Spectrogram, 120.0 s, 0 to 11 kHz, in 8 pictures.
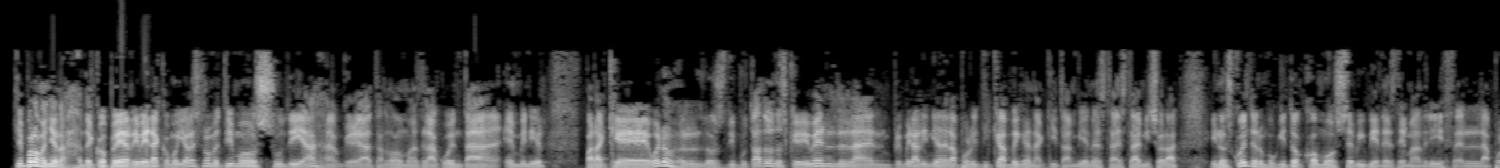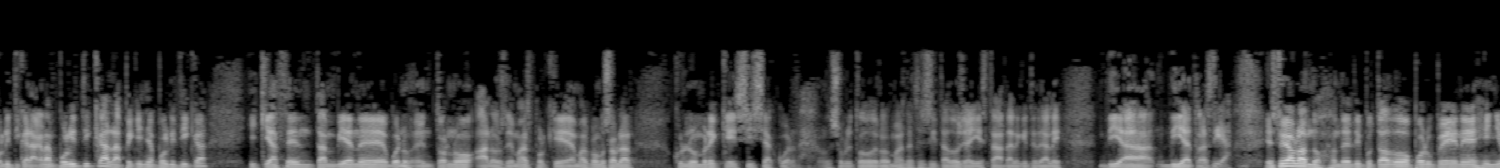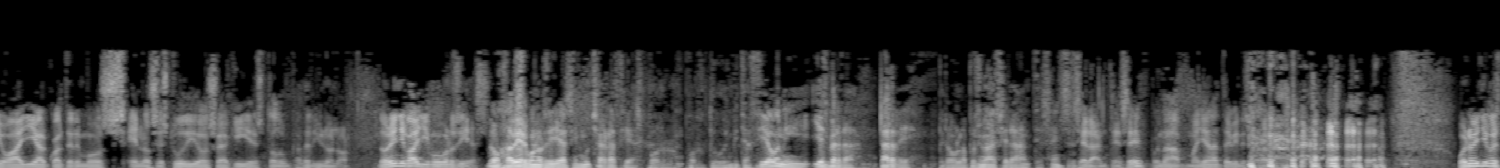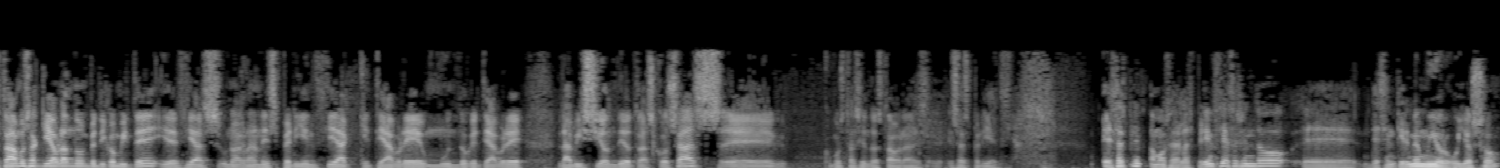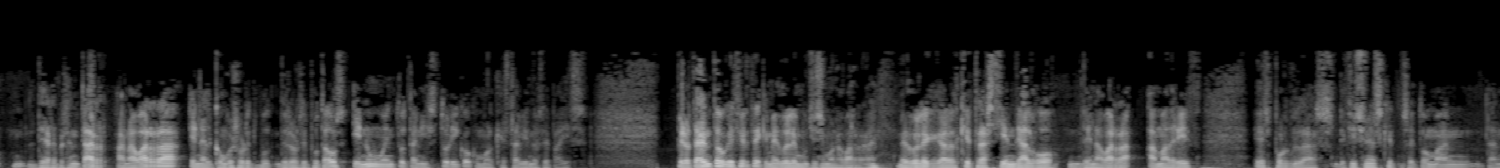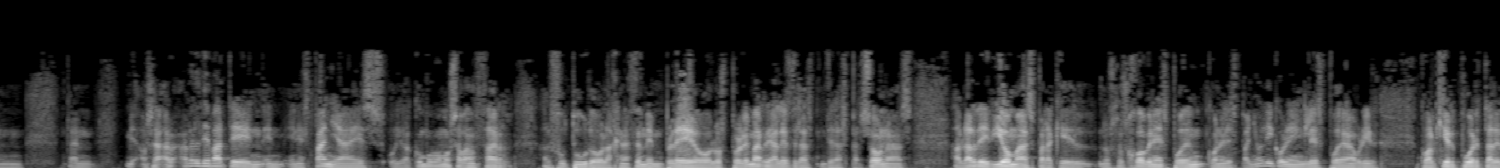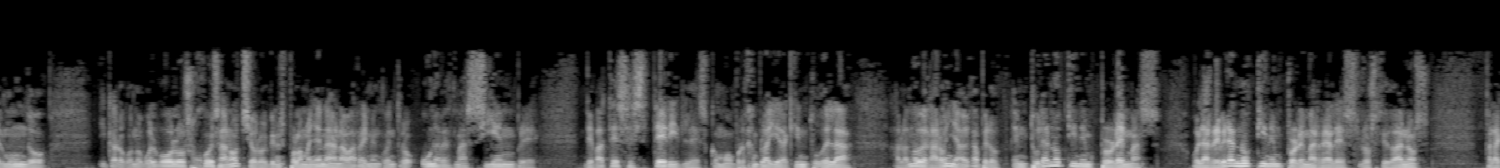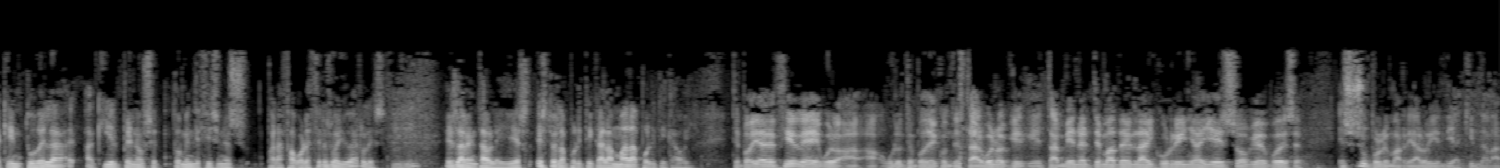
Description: Redacción digital Madrid - Publicado el 28 feb 2017, 19:16 - Actualizado 19 mar 2023, 03:35 1 min lectura Descargar Facebook Twitter Whatsapp Telegram Enviar por email Copiar enlace Hoy ha visitado nuestros estudios el diputado de UPN, Iñigo Alli, para hablar de su trabajo desde el congreso.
